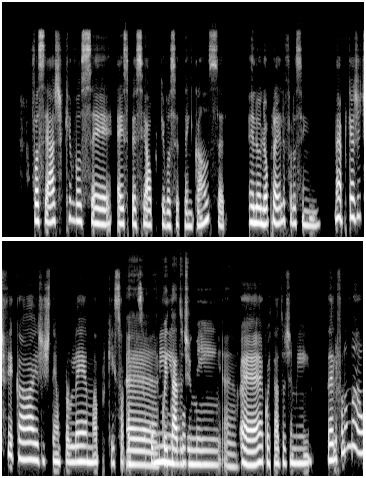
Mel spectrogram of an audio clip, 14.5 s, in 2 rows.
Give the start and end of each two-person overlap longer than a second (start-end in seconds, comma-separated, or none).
9.7-10.9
